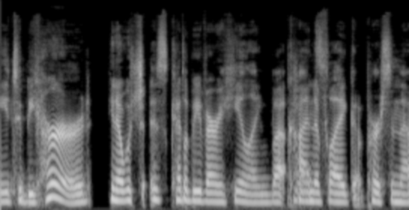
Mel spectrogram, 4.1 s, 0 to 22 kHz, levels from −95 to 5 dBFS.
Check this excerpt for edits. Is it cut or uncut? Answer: cut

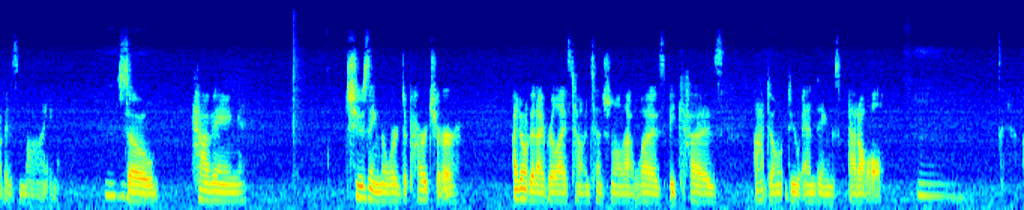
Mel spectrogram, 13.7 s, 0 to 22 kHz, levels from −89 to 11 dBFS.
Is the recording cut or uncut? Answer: cut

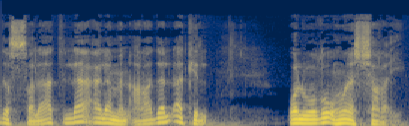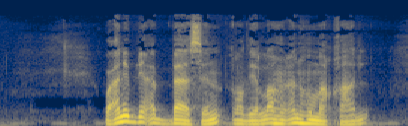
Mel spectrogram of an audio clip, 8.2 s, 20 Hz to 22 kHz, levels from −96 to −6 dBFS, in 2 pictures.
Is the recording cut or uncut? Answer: uncut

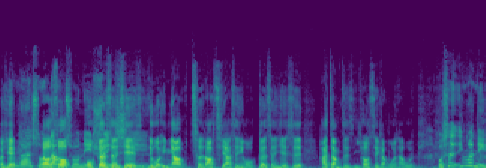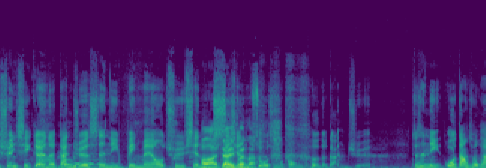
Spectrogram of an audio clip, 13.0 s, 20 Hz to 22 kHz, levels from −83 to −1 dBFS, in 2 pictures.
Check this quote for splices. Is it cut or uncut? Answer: uncut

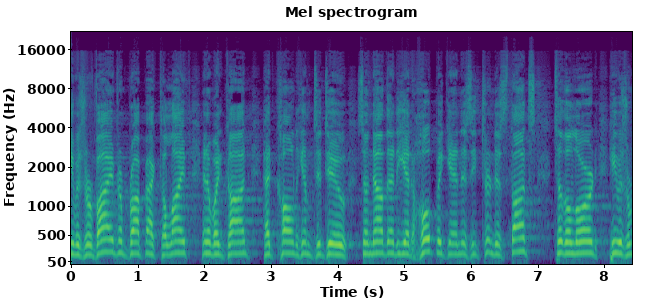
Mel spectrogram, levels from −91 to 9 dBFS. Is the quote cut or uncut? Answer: uncut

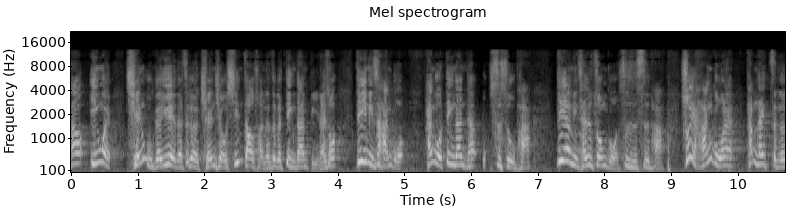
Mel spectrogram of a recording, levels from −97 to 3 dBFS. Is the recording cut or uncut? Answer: uncut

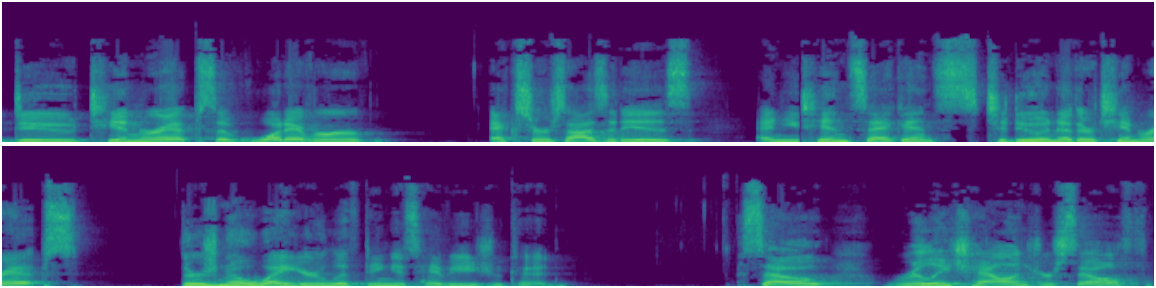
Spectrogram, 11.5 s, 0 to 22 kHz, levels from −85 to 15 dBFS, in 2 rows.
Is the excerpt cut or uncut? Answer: cut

